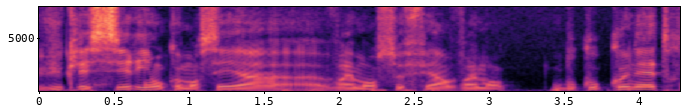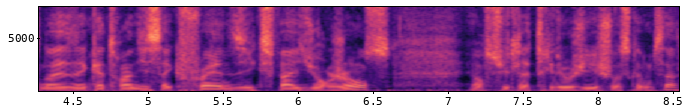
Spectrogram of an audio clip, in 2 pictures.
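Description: Pitched at a medium level, a man's voice has a dark, mellow tone and fairly even intonation. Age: 40s. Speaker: radio show co-host. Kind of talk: casual chat.

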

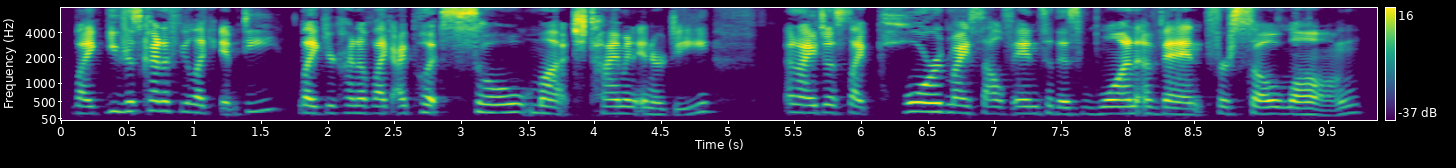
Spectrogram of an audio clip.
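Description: A woman speaks with a plain, everyday voice at a medium pitch. Her pace is moderate and her pitch variation ordinary. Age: 30s. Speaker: professional marathon runner. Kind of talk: casual chat. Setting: video call.

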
